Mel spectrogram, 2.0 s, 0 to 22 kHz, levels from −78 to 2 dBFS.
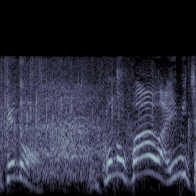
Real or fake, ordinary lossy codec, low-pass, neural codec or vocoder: real; none; none; none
